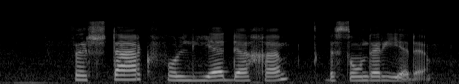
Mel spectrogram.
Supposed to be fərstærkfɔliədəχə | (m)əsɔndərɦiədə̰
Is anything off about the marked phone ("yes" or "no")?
yes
